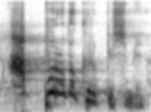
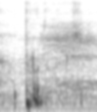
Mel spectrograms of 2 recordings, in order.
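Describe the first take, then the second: First: Raised, louder proclamation; emphatic declaration. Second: Soft breathy whisper; whispered echo. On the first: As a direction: declare it boldly to the congregation. Preacher repeats, then whispers. (힘차게 선포하듯) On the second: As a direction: echo it in a hush. Repeated as a whisper. (속삭이듯 되뇌며) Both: Real, not acted.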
